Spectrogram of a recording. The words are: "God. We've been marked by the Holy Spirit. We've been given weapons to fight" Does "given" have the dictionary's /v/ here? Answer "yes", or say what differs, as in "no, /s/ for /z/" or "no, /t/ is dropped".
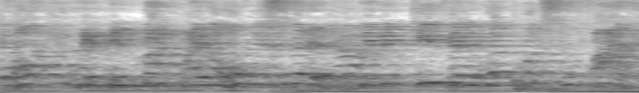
no, /p/ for /v/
